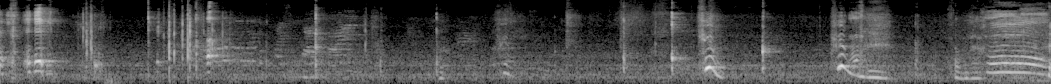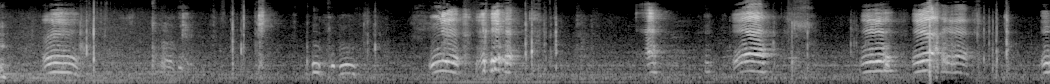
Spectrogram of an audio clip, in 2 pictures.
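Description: A baby coos and babbles close by.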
